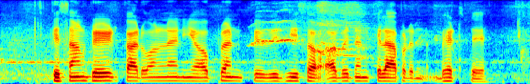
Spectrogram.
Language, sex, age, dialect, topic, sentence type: Maithili, male, 18-24, Southern/Standard, banking, question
